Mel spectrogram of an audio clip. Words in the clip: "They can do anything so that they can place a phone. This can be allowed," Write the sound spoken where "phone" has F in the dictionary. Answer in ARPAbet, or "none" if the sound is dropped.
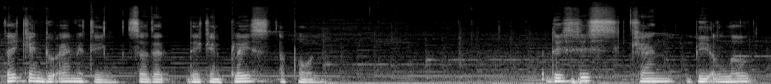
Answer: P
